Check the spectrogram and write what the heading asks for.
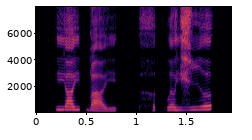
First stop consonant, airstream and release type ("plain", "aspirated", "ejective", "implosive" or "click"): implosive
